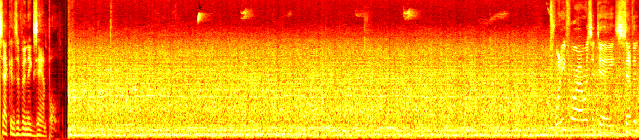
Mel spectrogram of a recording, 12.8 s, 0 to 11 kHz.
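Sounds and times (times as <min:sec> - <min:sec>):
speech: 0:00.0 - 0:01.6, 0:11.2 - 0:12.7
industrial cooling fans roaring at a cryptocurrency data center: 0:01.4 - 0:12.7
low hum: 0:01.4 - 0:12.7.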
